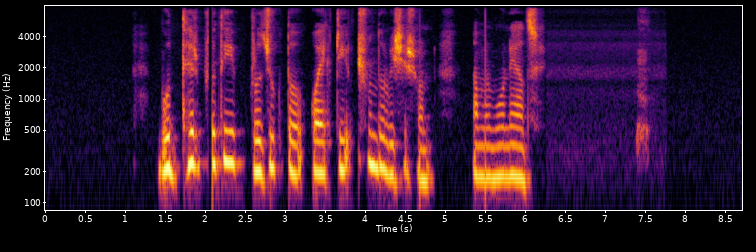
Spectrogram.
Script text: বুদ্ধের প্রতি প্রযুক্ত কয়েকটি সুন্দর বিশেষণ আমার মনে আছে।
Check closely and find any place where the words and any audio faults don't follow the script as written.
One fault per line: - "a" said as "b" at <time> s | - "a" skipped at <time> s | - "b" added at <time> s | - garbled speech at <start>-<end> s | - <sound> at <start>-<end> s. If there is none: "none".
- dropout at 2.0-2.1 s
- bark at 7.4-7.7 s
